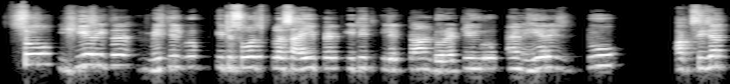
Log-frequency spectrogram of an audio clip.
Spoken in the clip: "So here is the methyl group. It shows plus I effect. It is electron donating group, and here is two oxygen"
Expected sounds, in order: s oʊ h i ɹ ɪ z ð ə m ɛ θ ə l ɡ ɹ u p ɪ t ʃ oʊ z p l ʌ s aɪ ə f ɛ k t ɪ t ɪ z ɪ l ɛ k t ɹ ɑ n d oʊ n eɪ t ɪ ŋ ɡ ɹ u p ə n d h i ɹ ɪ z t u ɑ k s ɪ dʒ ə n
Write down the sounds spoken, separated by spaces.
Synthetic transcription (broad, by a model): s oʊ h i ɹ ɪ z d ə m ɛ t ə l ɡ ɹ u p ɪ t s oʊ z p l ʌ s aɪ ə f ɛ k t ɪ t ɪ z ɪ l ɛ k t ɹ ɑ n d oʊ n eɪ t ɪ ŋ ɡ ɹ u p ə n d h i ɹ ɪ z t u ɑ k s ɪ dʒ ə n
